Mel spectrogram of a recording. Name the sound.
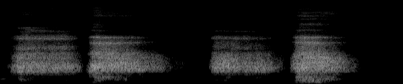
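imitated loud heavy breathing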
